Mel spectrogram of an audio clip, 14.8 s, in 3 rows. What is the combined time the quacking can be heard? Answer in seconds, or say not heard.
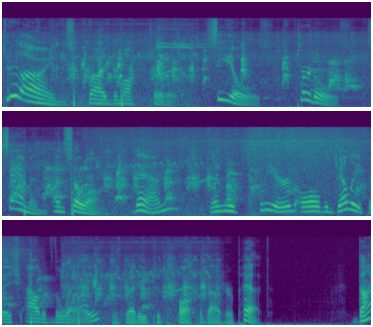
6 s.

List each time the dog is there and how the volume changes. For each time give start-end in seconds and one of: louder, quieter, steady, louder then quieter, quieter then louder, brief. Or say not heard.
0.5-11.9 quieter.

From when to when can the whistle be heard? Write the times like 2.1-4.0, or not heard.
0.9-2.8, 5.2-5.9, 10.2-10.9.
